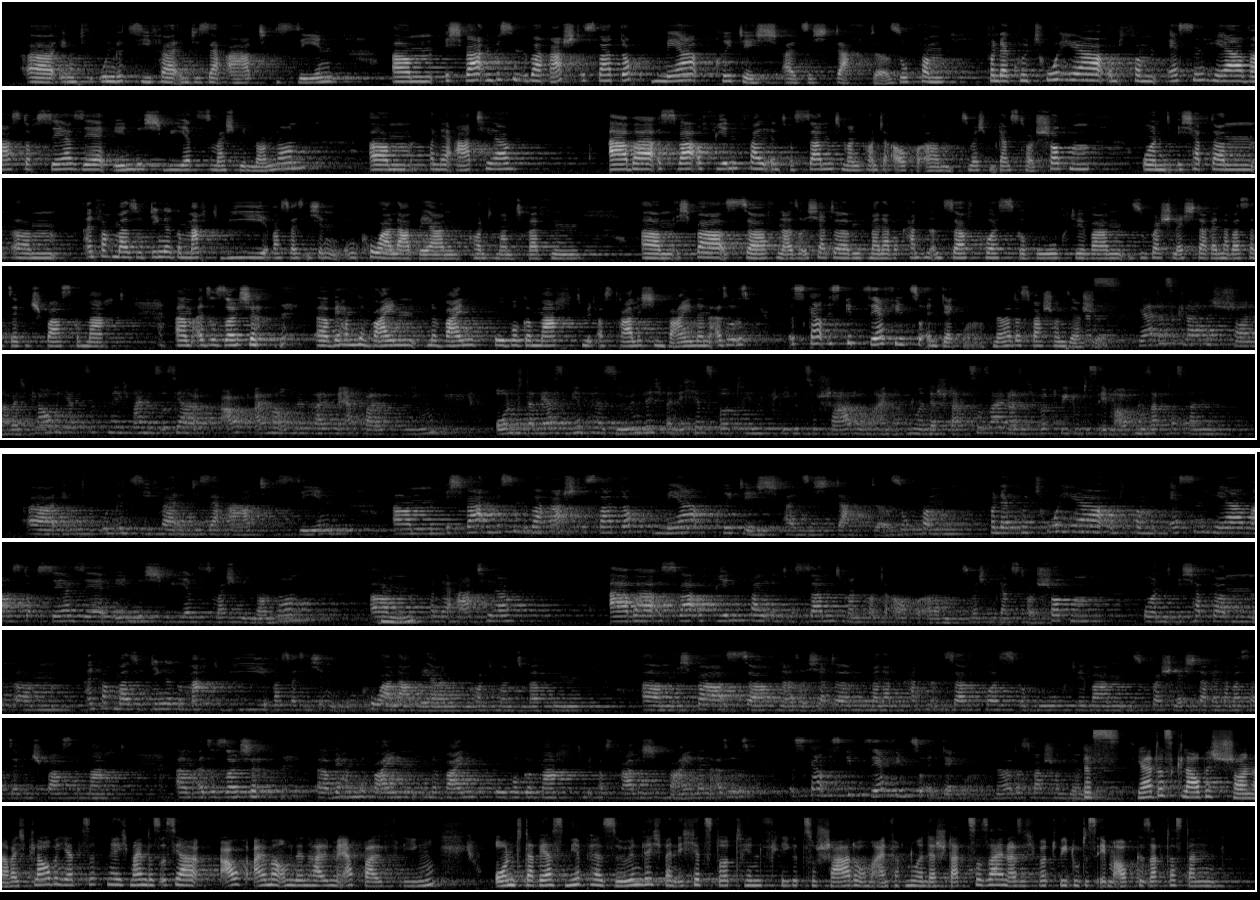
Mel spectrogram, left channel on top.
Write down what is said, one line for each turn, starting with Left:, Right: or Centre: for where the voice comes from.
Left: äh, irgendwie Ungeziefer in dieser Art gesehen. Ähm, ich war ein bisschen überrascht. Es war doch mehr britisch, als ich dachte. So vom von der Kultur her und vom Essen her war es doch sehr, sehr ähnlich wie jetzt zum Beispiel London, ähm,
Right: Mhm.
Left: von der Art her. Aber es war auf jeden Fall interessant. Man konnte auch, ähm, zum Beispiel ganz toll shoppen und ich habe dann, ähm, einfach mal so Dinge gemacht wie, was weiß ich, 'n 'n Koalabären konnte man treffen ähm, ich war surfen, also ich hatte mit meiner Bekannten einen Surfkurs gebucht. Wir waren super schlecht darin, aber es hat sehr viel Spaß gemacht. Ähm, also solche <laughs> äh, wir haben eine Wein eine Weinprobe gemacht mit australischen Weinen. Also es es gab es gibt sehr viel zu entdecken, ne? Das war schon sehr
Right: Das,
Left: schön.
Right: ja, das glaube ich schon, aber ich glaube jetzt Sydney, ich meine, das ist ja auch einmal um den halben Erdball fliegen. Und da wäre es mir persönlich, wenn ich jetzt dorthin fliege, zu schade, um einfach nur in der Stadt zu sein. Also ich würde, wie du das eben auch
Left: Mhm.
Right: gesagt hast, dann ein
